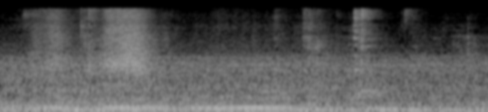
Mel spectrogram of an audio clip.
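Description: A brief scrape followed by a few small clicks as a toilet's wall supply valve and pipe fitting are worked by hand, over a steady low hum.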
